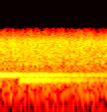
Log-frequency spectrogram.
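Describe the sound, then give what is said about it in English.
A doorbell rings with one loud, sustained buzz, a steady single tone over a harsh, raspy hum that holds unbroken for about a second, with no voices. “Gee, what a ring.”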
